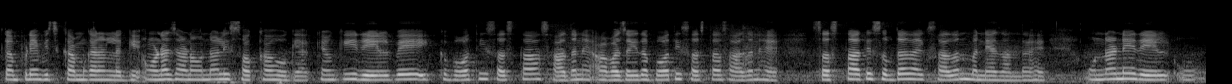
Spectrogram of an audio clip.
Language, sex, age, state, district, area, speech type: Punjabi, female, 18-30, Punjab, Barnala, rural, spontaneous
